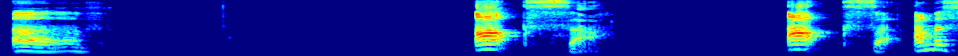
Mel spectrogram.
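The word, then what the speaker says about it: Achsah: I want you to note a woman by the name of Oxa. Oxa. I'm going to spell that.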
